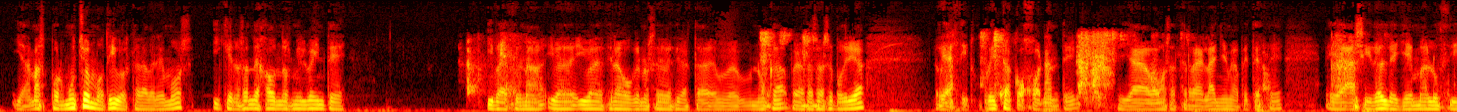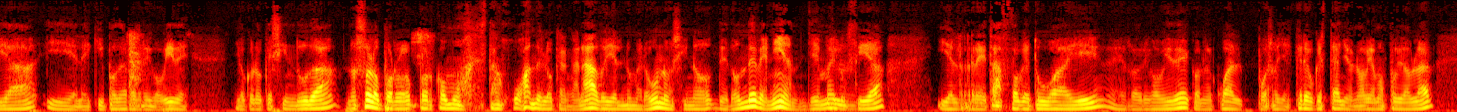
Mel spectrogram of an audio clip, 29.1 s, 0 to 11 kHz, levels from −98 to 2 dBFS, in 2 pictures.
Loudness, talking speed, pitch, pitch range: -28 LUFS, 235 wpm, 105 Hz, 95-115 Hz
